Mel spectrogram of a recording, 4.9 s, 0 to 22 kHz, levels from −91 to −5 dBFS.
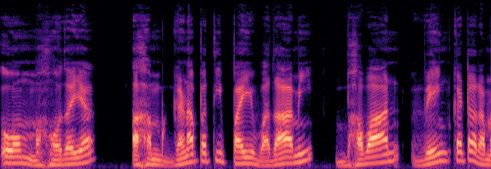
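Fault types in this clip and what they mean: No technical faults are audible in this recording.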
